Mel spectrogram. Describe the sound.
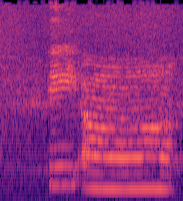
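A single loud two-part bray, a short high 'hee' then a long sustained 'haw', sounding like a human voice imitating a donkey.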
